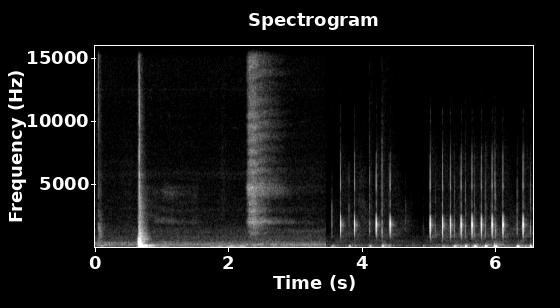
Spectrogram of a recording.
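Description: A single heavy knock about half a second in, a short soft swish, then from about halfway through a run of quick keyboard typing clicks, about six a second at their fastest.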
